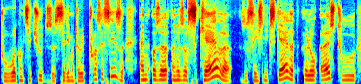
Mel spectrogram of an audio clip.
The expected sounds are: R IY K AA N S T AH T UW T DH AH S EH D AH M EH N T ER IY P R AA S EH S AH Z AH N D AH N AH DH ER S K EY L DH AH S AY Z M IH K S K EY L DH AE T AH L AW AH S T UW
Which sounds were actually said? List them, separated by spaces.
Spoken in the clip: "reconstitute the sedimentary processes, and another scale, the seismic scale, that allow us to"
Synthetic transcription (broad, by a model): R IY K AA N S T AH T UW T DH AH S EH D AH M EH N T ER IY P R AA S EH S AH Z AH N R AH N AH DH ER S K EY L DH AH S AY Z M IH K S K EY L DH AE T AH L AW AH S T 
